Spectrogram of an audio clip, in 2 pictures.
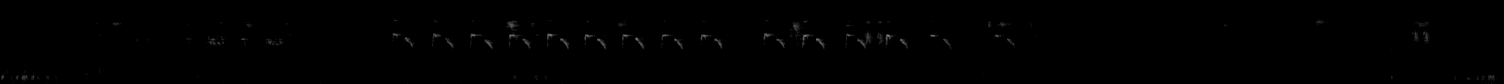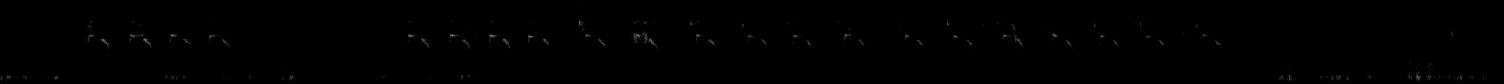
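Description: A bird chirping in quick series of short, downward-sliding chirps, several a second, in four bouts with pauses between.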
